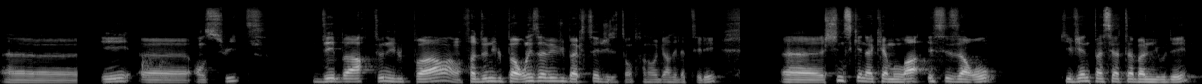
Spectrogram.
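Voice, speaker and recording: A man's voice: medium pitch, moderate pace. French man recapping with many fillers. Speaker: podcast co-host. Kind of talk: casual recap chat.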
